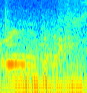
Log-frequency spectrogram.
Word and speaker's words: Granula: it from the Dansville, how do you think they pronounce it? Granola or granula or, you know, I just no. But we know that Dr. Jackson named it Granula. That line over the U is important.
